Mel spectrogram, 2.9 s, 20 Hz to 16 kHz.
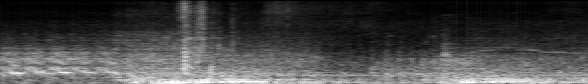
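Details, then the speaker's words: Rover Metro (Rover 111) cold start: brief crank, engine catches quickly and settles to a steady rev; starts easily but needs the pedal slightly depressed until warm because the coolant temperature sensor needs replacing. Normal cold start. "Starts easily enough, as you can hear. But unless you just keep your pedal ever so slightly depressed for a little while, there. The coolant temperature sensor needs replacing."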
